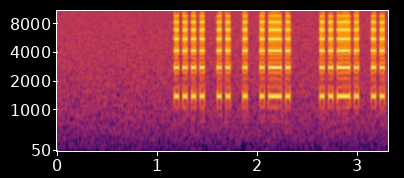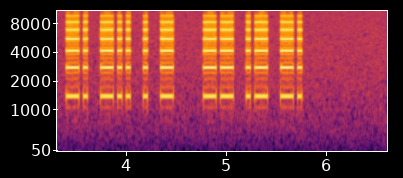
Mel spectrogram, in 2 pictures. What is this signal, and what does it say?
Morse code, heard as electronic beeps, machine-sent, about 28 wpm, 1390 Hz. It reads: HIER FINDET MAN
